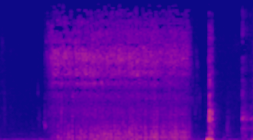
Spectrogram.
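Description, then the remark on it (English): A sustained slurping hiss of air drawn through a mouthful of wine to aerate it, lasting over a second, followed by a short sharp gulp or click and a faint breathy tail. “And then you want to do that slurpy thing.”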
